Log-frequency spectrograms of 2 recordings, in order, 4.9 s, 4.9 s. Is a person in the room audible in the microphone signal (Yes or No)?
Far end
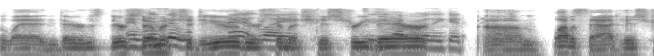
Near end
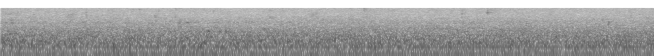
No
